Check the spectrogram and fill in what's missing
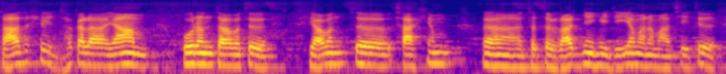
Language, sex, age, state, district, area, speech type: Sanskrit, male, 60+, Karnataka, Mandya, rural, spontaneous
